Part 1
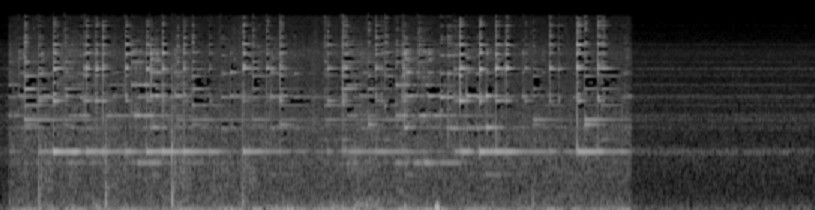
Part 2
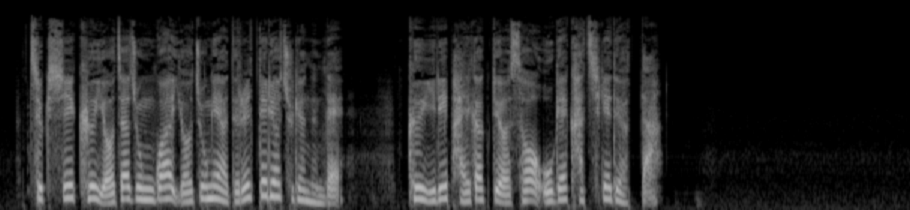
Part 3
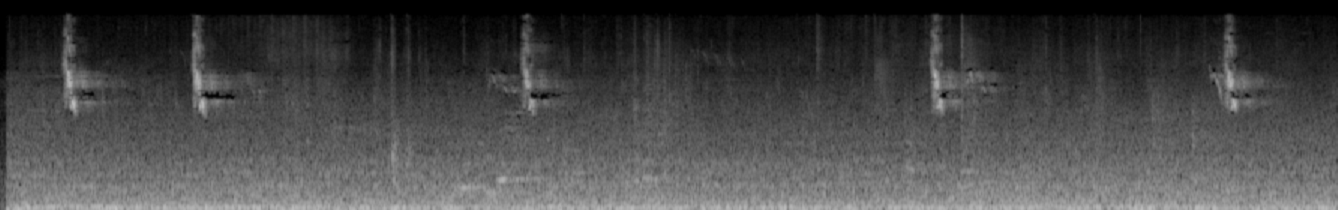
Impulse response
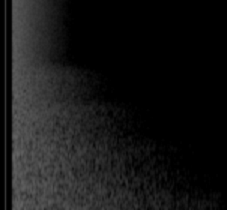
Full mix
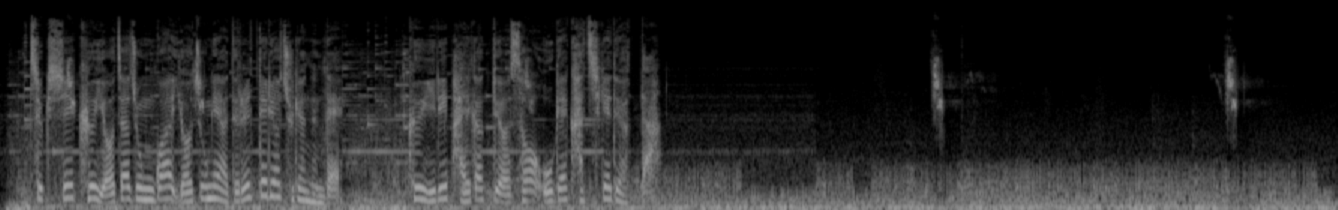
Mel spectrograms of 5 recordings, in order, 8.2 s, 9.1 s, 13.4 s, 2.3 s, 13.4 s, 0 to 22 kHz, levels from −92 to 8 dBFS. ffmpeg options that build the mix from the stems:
-filter_complex "[0:a]lowpass=f=1200:p=1,volume=0.422[s0];[1:a]alimiter=limit=0.141:level=0:latency=1:release=73,volume=1.19,asplit=2[s1][s2];[2:a]afwtdn=0.0631,volume=0.237[s3];[s2]apad=whole_len=359548[s4];[s0][s4]sidechaincompress=threshold=0.0447:ratio=8:attack=6.9:release=265[s5];[s5][s1][s3]amix=inputs=3:normalize=0,alimiter=limit=0.075:level=0:latency=1:release=275"

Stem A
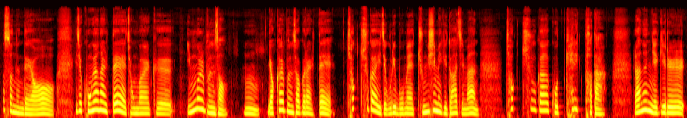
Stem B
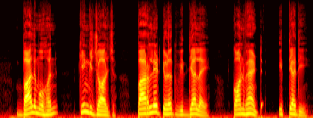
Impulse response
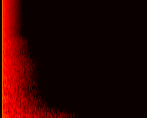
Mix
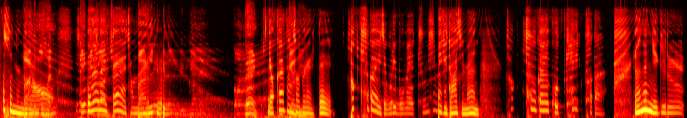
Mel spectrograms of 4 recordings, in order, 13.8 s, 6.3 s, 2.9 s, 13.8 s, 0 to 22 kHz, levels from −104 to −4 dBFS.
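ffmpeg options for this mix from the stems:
-filter_complex "[0:a]bass=f=250:g=-4,treble=f=4000:g=6,aeval=exprs='val(0)*pow(10,-34*if(lt(mod(0.57*n/s,1),2*abs(0.57)/1000),1-mod(0.57*n/s,1)/(2*abs(0.57)/1000),(mod(0.57*n/s,1)-2*abs(0.57)/1000)/(1-2*abs(0.57)/1000))/20)':c=same,volume=1.26,asplit=3[s0][s1][s2];[s0]atrim=end=3.24,asetpts=PTS-STARTPTS,afade=t=out:st=3.236:d=0.004:c=hsin[s3];[s1]atrim=start=3.24:end=4.74,asetpts=PTS-STARTPTS,volume=0[s4];[s2]atrim=start=4.74,asetpts=PTS-STARTPTS,afade=t=in:d=0.004:c=hsin[s5];[s3][s4][s5]concat=n=3:v=0:a=1,asplit=2[s6][s7];[1:a]acrossover=split=210|3000[s8][s9][s10];[s9]acompressor=threshold=0.00891:ratio=2.5[s11];[s8][s11][s10]amix=inputs=3:normalize=0,lowshelf=f=240:g=-10,volume=0.794,asplit=2[s12][s13];[s13]volume=0.158[s14];[s7]apad=whole_len=276748[s15];[s12][s15]sidechaingate=range=0.0224:threshold=0.00126:ratio=16:detection=peak[s16];[2:a]atrim=start_sample=2205[s17];[s14][s17]afir=irnorm=-1:irlink=0[s18];[s6][s16][s18]amix=inputs=3:normalize=0,highshelf=f=4100:g=6,acrossover=split=350|1600[s19][s20][s21];[s19]acompressor=threshold=0.0224:ratio=4[s22];[s20]acompressor=threshold=0.00398:ratio=4[s23];[s21]acompressor=threshold=0.00631:ratio=4[s24];[s22][s23][s24]amix=inputs=3:normalize=0,aphaser=in_gain=1:out_gain=1:delay=2.2:decay=0.79:speed=0.31:type=triangular"

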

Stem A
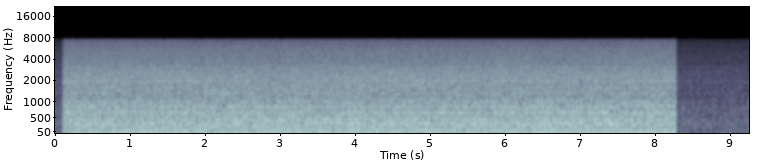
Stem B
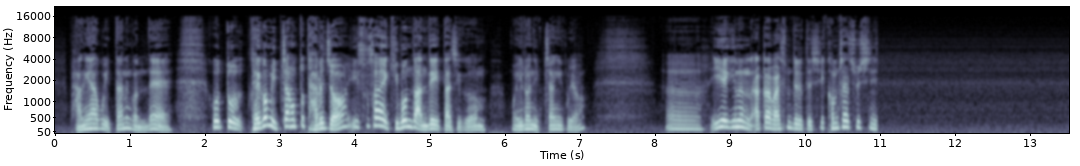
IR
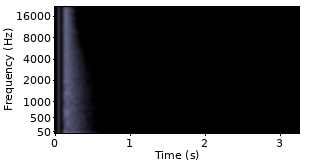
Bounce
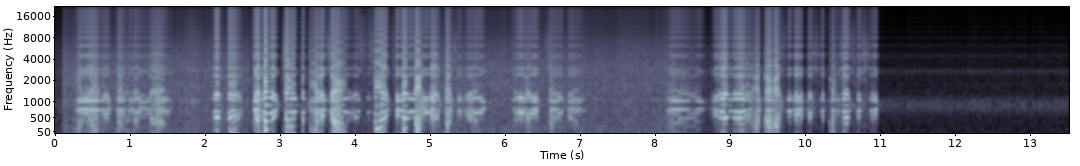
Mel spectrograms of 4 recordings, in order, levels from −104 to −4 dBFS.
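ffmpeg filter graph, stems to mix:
-filter_complex "[0:a]acompressor=threshold=0.0398:ratio=12,highpass=1300,volume=0.376,asplit=3[s0][s1][s2];[s0]atrim=end=2.6,asetpts=PTS-STARTPTS,afade=t=out:st=2.596:d=0.004:c=hsin[s3];[s1]atrim=start=2.6:end=5.05,asetpts=PTS-STARTPTS,volume=0[s4];[s2]atrim=start=5.05,asetpts=PTS-STARTPTS,afade=t=in:d=0.004:c=hsin[s5];[s3][s4][s5]concat=n=3:v=0:a=1[s6];[1:a]aeval=exprs='0.531*(cos(1*acos(clip(val(0)/0.531,-1,1)))-cos(1*PI/2))+0.0376*(cos(2*acos(clip(val(0)/0.531,-1,1)))-cos(2*PI/2))+0.0841*(cos(3*acos(clip(val(0)/0.531,-1,1)))-cos(3*PI/2))':c=same,asplit=2[s7][s8];[s8]adelay=10.4,afreqshift=1.8[s9];[s7][s9]amix=inputs=2:normalize=1,volume=1.12[s10];[s6][s10]amix=inputs=2:normalize=0,aeval=exprs='val(0)*sgn(sin(2*PI*890*n/s))':c=same"

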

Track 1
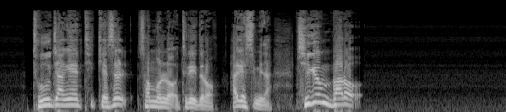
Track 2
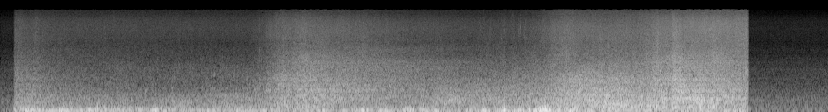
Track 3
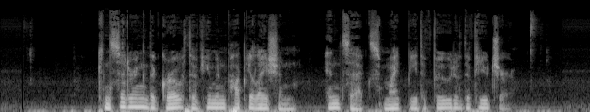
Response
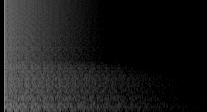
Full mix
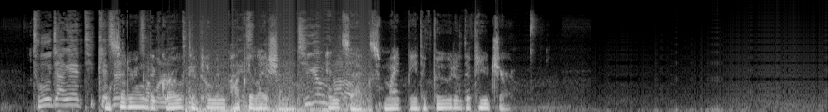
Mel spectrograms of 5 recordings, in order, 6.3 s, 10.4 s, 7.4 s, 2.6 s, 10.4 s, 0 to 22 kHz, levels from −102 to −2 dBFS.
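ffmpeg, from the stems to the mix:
-filter_complex "[0:a]flanger=delay=7.2:depth=2.8:regen=44:speed=0.37:shape=triangular,volume=1.26,asplit=2[s0][s1];[1:a]adynamicequalizer=threshold=0.01:dfrequency=520:dqfactor=1.4:tfrequency=520:tqfactor=1.4:attack=5:release=100:ratio=0.375:range=2.5:mode=cutabove:tftype=bell,acrusher=samples=35:mix=1:aa=0.000001,adelay=2150,volume=1[s2];[2:a]dynaudnorm=f=630:g=5:m=2.51,highpass=53,aphaser=in_gain=1:out_gain=1:delay=3.3:decay=0.46:speed=1.3:type=sinusoidal,volume=1.06[s3];[s1]apad=whole_len=551427[s4];[s2][s4]sidechaingate=range=0.0158:threshold=0.00126:ratio=16:detection=peak[s5];[s0][s5]amix=inputs=2:normalize=0,alimiter=limit=0.075:level=0:latency=1:release=70,volume=1[s6];[s3][s6]amix=inputs=2:normalize=0,acompressor=threshold=0.0891:ratio=3"

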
